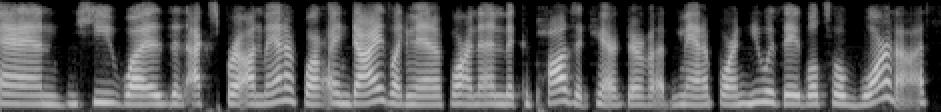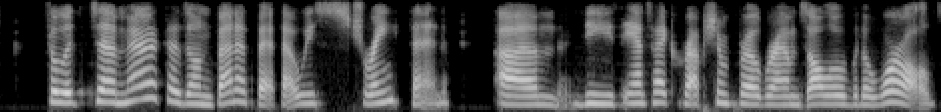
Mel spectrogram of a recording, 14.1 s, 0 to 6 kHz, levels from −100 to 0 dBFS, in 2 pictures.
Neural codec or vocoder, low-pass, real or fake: codec, 16 kHz, 1 kbps, FunCodec, trained on LibriTTS, 50 frames a second; 5.4 kHz; fake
